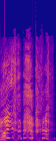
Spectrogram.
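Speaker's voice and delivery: very high, loud disbelieving squeal; laughing, incredulous high exclamation; astonished yelp. Retold or imitated. Co-host reacting to the Hadoken scene, laughing high-pitched disbelief.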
